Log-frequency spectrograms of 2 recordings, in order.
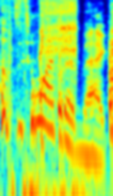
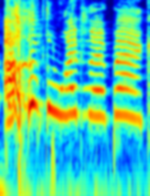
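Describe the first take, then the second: First: Higher voice at ordinary volume, tailing out of a laugh; amused, laughter easing. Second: Very high, slow squeal through laughter; real laughing fit. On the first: Host repeating to co-hosts about his mishap, still amused. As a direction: say it while recovering from laughing. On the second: Host to co-hosts about his own mishap, laughing helplessly. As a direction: wheeze it out high while cracking up. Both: Real, not acted.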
